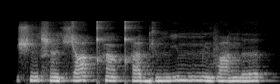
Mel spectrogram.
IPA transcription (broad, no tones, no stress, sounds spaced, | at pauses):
ʃ ĩ ɬ œ̃ ç ɑ qʰ œ̃ qʰ œ bʲ ɨ m i mː ĩ v ɑ ŋ ə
